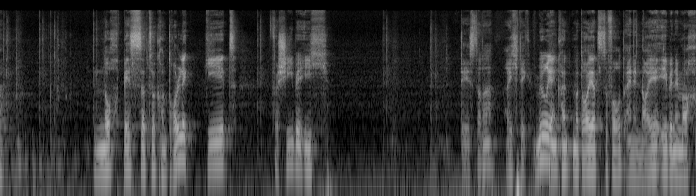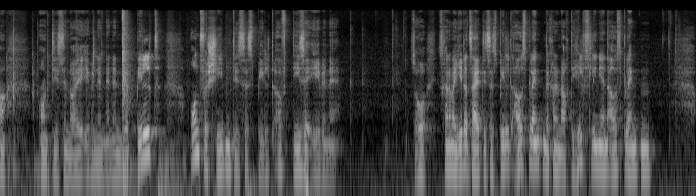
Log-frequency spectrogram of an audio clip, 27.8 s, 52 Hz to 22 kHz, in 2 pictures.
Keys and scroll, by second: 13.9 shift+b, 14.5 i, 14.8 l, 15.7 d, 16.2 Return.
